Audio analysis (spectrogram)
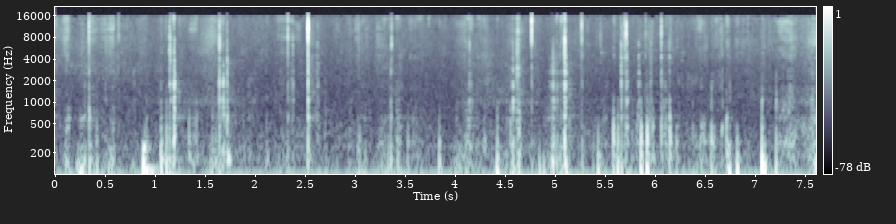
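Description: Long red nails tap and scratch along the suede upper of a single red suede stiletto pump with a black sole, the hollow shoe held in hand. A quick, uneven run of soft, dull taps with brief scratchy swipes comes through, mostly low and muffled with almost no ring.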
